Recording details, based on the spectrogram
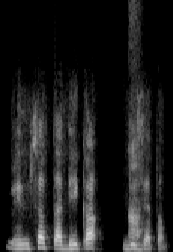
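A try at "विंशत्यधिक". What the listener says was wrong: అత్యధిక, అత్య అని చెప్పాలి అక్కడ.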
